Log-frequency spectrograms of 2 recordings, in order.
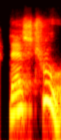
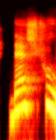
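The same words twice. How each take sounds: First: Said in the usual way. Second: Rising, unsure "That's true."; awkward quoted agreement. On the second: Retold or imitated. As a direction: say "That's true." with a hesitant lift at the end. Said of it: "they're afraid they might say".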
